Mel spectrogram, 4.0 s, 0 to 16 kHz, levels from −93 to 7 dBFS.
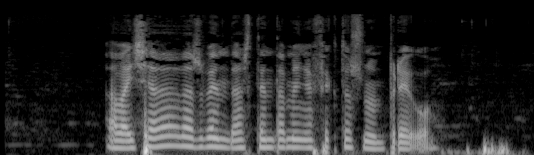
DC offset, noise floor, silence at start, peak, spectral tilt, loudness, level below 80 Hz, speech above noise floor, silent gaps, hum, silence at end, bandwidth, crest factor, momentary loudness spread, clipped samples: under 0.1%; -68 dBFS; 0.8 s; -2 dBFS; -7 dB/octave; -26 LUFS; -36 dBFS; 43 dB; none; none; 0.2 s; 11.5 kHz; 24 dB; 10 LU; under 0.1%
